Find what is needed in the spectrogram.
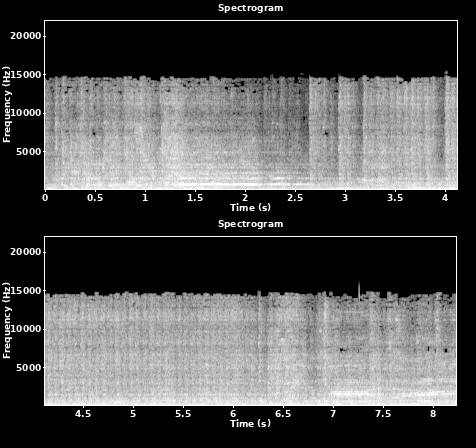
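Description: Action-film soundtrack playing from a television: steady music under sound effects, with a few sharp hits about three to four seconds in.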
